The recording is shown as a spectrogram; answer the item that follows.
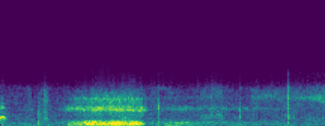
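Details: Pet dog Delilah asleep, giving one rough snore under a second long, followed by soft breathing and a few faint clicks.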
